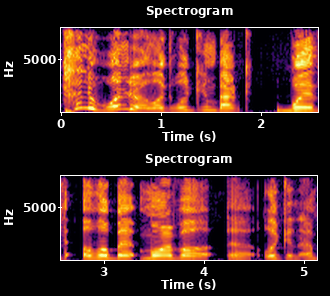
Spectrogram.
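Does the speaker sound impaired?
Yes: cerebral palsy.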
